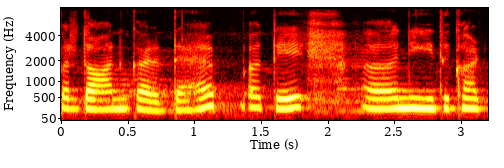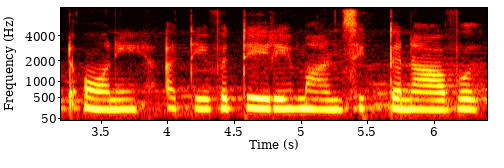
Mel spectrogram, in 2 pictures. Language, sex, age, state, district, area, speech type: Punjabi, female, 18-30, Punjab, Sangrur, rural, spontaneous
